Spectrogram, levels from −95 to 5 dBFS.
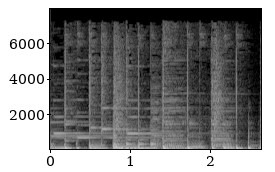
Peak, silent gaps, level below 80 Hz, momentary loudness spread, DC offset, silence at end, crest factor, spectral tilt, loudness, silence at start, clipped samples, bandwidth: -12 dBFS; none; -32 dBFS; 4 LU; 0.2%; 0 s; 16 dB; -6 dB/octave; -29 LUFS; 0 s; under 0.1%; 7.6 kHz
